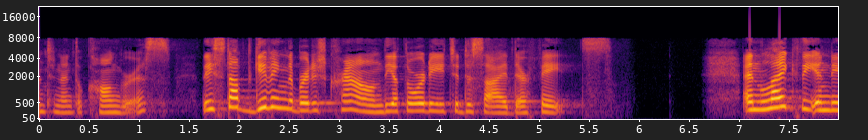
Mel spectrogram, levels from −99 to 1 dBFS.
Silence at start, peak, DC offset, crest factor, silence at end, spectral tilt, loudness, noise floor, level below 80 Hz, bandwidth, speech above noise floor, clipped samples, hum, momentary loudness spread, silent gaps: 0 s; 0 dBFS; under 0.1%; 22 dB; 0 s; -2.5 dB/octave; -20 LUFS; -79 dBFS; -68 dBFS; 8.4 kHz; 58 dB; under 0.1%; none; 19 LU; none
